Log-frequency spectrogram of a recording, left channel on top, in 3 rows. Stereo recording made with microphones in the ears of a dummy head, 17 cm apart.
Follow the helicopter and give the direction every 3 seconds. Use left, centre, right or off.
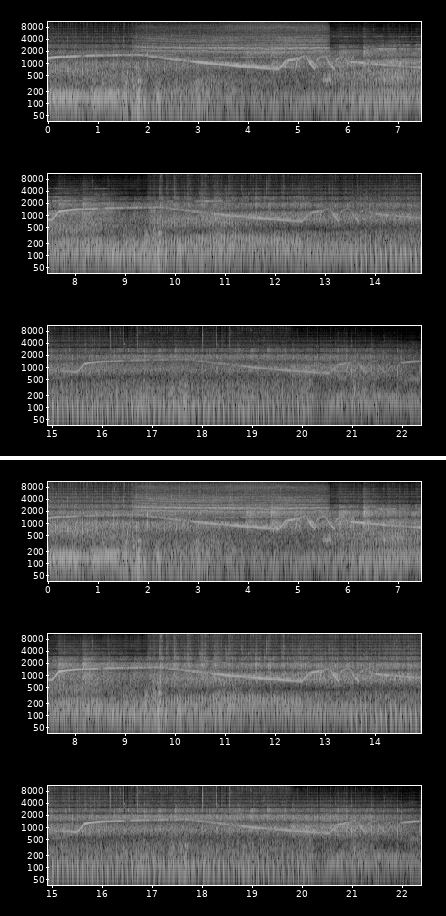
right, centre, left, left, left, left, left, left.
